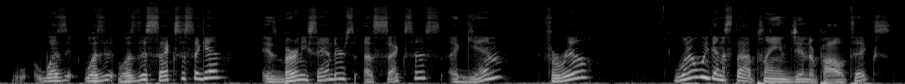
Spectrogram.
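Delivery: can't believe what he's hearing; incredulous. Real, not acted. Indignant rant at coverage.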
